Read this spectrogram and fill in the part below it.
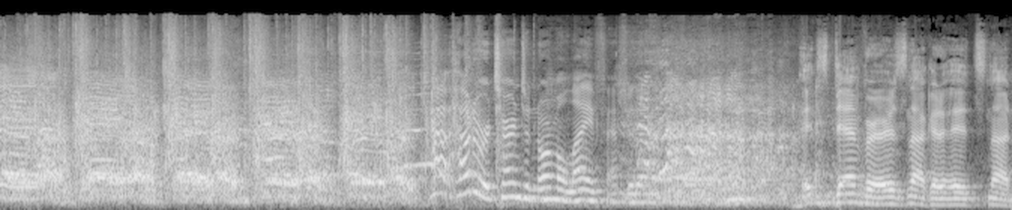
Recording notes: Live from Comedy Works in Denver.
